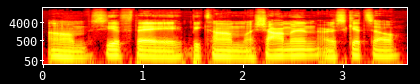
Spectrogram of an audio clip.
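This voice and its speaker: A man hosting a podcast, rambling through loose, profane jokes in casual chat with a deep voice. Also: flat delivery, a little slow, clean tone, no room sound, studio quality. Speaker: podcast host, comedian.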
